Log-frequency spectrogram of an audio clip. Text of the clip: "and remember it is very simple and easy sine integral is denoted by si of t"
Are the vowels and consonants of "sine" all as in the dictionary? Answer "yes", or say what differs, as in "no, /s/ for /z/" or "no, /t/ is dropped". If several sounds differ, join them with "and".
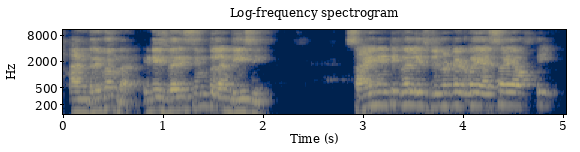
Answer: no, /n/ is dropped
